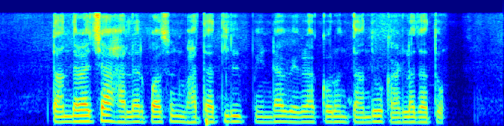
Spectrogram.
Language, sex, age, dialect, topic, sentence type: Marathi, male, 25-30, Standard Marathi, agriculture, statement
